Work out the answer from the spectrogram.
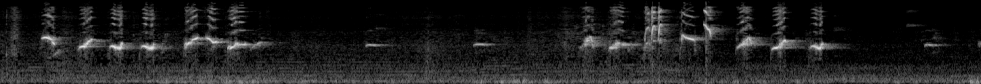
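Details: Greater green leafbird song meant to make reluctant birds sing: two rapid runs of about six chirpy, downslurred whistles each, separated by a pause with single short whistles, with a quiet hiss underneath.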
